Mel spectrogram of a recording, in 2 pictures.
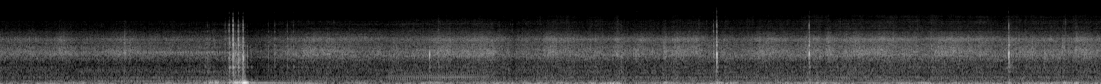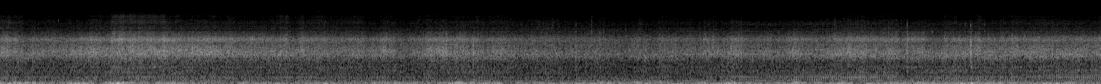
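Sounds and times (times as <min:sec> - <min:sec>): motorcycle engine rumble: 0:00.0 - 0:22.0
wind and tyre noise: 0:00.0 - 0:22.0.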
